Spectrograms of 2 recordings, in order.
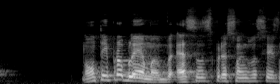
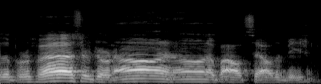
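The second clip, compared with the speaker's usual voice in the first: bored tone; 3 semitones lower than usual. Retold or imitated. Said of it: "pelo tom da voz do cara".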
